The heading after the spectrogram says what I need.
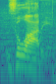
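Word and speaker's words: złoty: Zloty. It's like Pilates. That's how it's been explained to me by Polish people.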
